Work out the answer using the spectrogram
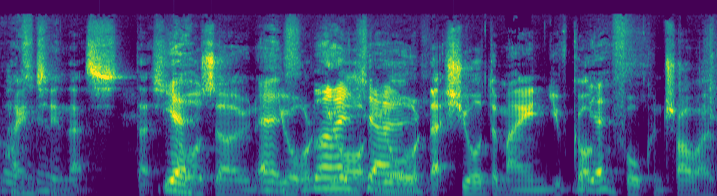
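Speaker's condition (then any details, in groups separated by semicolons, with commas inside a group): No condition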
